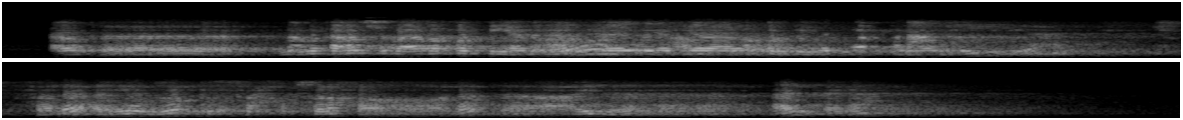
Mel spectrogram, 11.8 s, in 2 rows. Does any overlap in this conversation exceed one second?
Yes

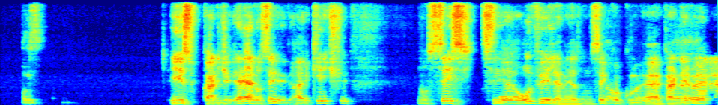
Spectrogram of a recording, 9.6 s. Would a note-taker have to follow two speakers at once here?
Yes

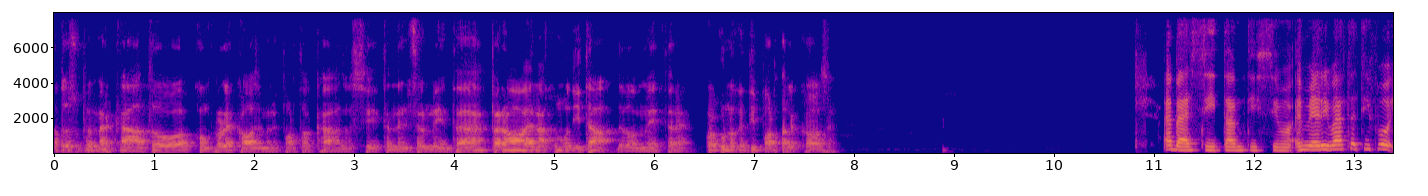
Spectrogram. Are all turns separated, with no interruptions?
Yes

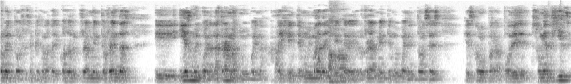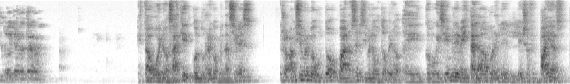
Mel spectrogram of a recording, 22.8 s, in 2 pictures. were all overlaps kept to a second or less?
Yes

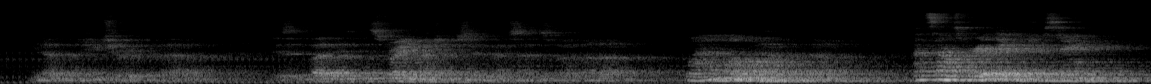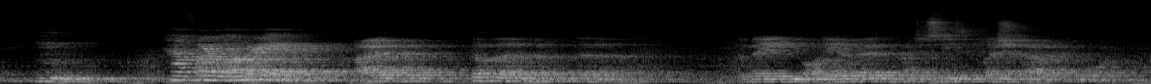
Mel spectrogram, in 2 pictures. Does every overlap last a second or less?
Yes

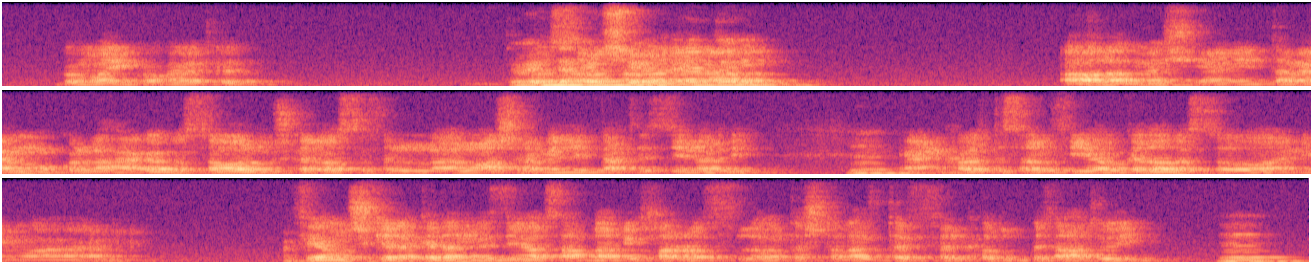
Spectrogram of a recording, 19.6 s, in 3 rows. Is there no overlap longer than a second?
No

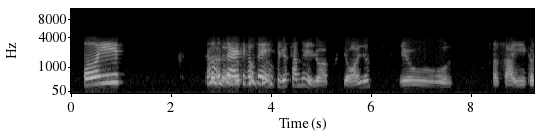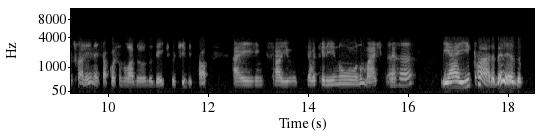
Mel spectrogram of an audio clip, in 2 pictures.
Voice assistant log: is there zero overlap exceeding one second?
No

